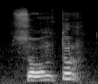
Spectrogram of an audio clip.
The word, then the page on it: soomtur: Xyzyl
